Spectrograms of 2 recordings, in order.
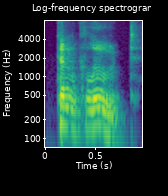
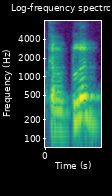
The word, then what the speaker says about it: conclude: Jadi, itu ya, conclude dibacanya conclude. Nah, ini juga sama. Walaupun ininya satu, ya huruf vokalnya satu, tetapi tanda ini menunjukkan bahwa dia harus diayun seperti long vowel. So this is not conclude tapi conclude.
